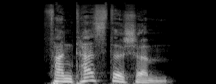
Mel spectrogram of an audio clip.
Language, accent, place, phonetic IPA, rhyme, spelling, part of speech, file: German, Germany, Berlin, [fanˈtastɪʃm̩], -astɪʃm̩, fantastischem, adjective, De-fantastischem.ogg
- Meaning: strong dative masculine/neuter singular of fantastisch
